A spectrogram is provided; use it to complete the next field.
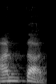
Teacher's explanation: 앉다도 그냥 앉다 뒤에 자음 오면 니은 발음만 나죠. 그런데 앉아서 할 때는 이 지읒 발음이 다시 살아나요.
